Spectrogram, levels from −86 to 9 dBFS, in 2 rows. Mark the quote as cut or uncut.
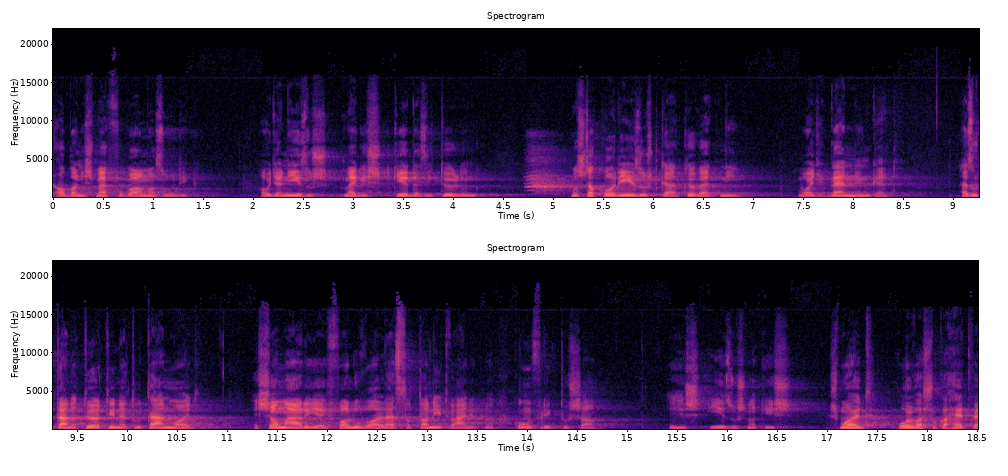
cut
